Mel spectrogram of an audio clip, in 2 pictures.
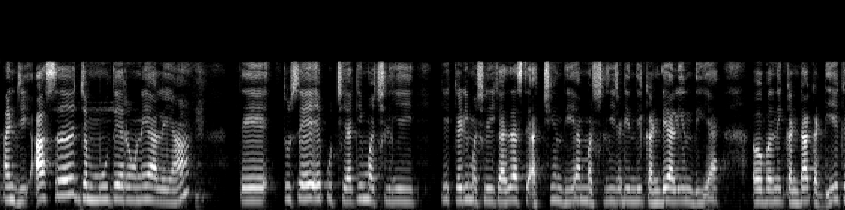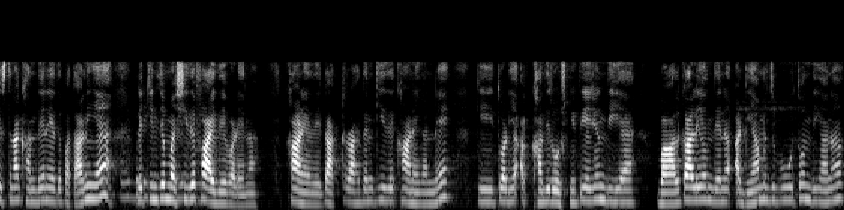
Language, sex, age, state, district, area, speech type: Dogri, female, 30-45, Jammu and Kashmir, Reasi, rural, spontaneous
